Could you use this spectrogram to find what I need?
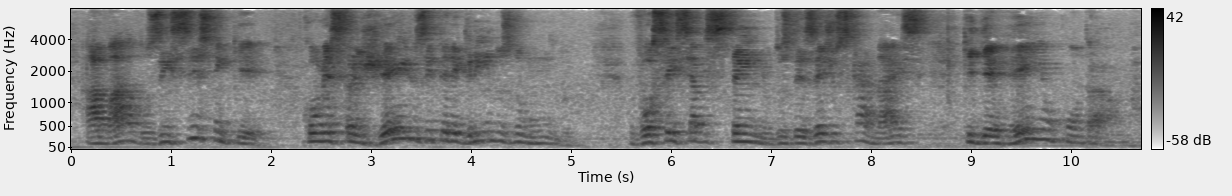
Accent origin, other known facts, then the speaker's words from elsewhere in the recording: Luminosa, Minas Gerais, Brazil; now in São Paulo, Brazil; lá para o sul de Minas né? lá no lugar, na, numa, numa, num município onde eu nasci, chamado Luminosa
